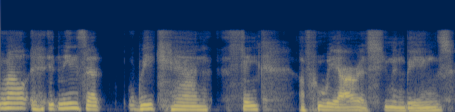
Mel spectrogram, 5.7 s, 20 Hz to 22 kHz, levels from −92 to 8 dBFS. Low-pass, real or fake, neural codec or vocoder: 7.2 kHz; fake; codec, 32 kHz, 1.9 kbps, SNAC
